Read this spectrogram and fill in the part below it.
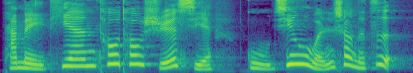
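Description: Slow, expressive woman telling a fairy tale. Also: sits high. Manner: measured, expressive storytelling. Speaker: storyteller. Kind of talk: scripted children's fairy-tale narration.

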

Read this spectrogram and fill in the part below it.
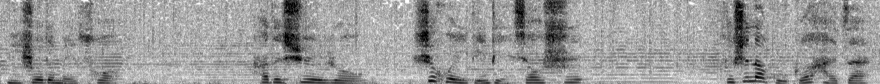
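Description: A woman playing a gentle, compassionate young martial-arts disciple who explains patiently in a Chinese period audio drama. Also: a little high, moderate pace, music in the background, lightly acted. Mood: gentle, consoling.

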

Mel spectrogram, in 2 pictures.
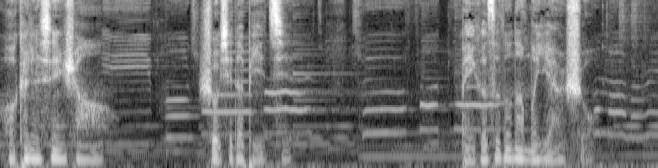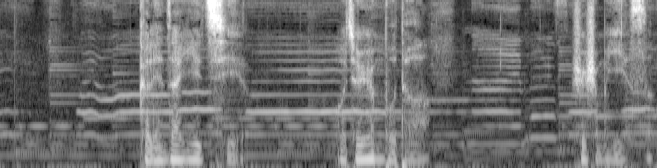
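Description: Low, soft-voiced young boyfriend. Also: male voice, level tone. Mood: sad, heartbroken. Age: young adult. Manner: soft, tender, unhurried, breathy phrase endings. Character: gentle, devoted young boyfriend, wistful and heartbroken. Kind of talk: intimate first-person radio drama narration. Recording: music behind the voice.

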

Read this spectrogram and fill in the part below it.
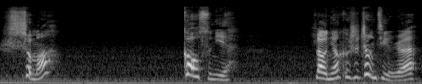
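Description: A woman playing a brash, excitable, food-loving young cafe owner in a Chinese audio drama. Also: high-pitched, a little slow, breathy edge, exaggerated voice. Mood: indignant, excited. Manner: bossy, excitable, playful.

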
